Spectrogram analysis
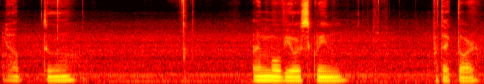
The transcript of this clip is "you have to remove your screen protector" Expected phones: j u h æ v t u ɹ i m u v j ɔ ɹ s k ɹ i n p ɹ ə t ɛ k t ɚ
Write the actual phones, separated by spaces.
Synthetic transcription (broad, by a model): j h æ b t u ɹ i m u v j ɔ ɹ s k ɹ i n p ɹ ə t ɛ k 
